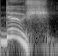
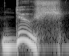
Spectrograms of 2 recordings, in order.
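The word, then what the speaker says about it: Dush: Well, how would you pronounce D-U-S-H? Senator Douche.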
